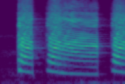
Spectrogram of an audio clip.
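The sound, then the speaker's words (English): Three blaring blasts of a Jamaican air horn sound effect played from a phone app: a short honk, a longer sustained blast, then a third cut off at the end. Bright, buzzy and loud, with no voices. “The Jamaican air horn will never get old. I got an app, and like, I love it, and it's got some cool sound effects on it,”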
